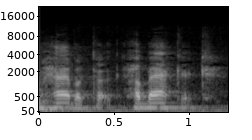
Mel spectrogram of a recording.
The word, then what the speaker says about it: Habakkuk: Well, you could even call him Habakuk. I don't know, you can call him whatever you want, but Habby, if you like that, if you like short nicknames or whatever, but I call him Habakuk is how I pronounce it.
